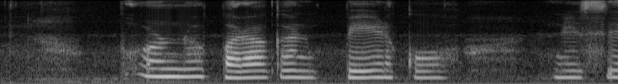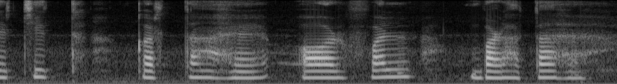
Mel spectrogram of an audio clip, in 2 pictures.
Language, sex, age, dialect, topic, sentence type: Hindi, female, 25-30, Marwari Dhudhari, agriculture, statement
